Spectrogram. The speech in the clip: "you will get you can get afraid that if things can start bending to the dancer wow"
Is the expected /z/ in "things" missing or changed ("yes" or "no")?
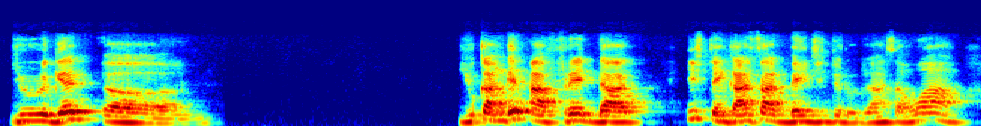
yes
